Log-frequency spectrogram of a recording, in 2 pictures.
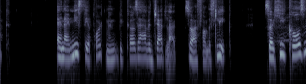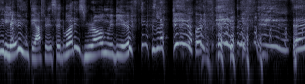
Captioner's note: laughing; laughs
